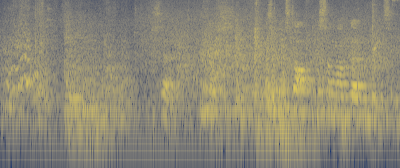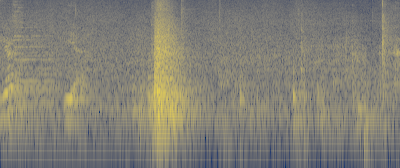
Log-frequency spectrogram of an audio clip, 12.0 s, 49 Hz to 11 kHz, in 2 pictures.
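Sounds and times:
zip being pulled open: 0:00.1 - 0:00.8.

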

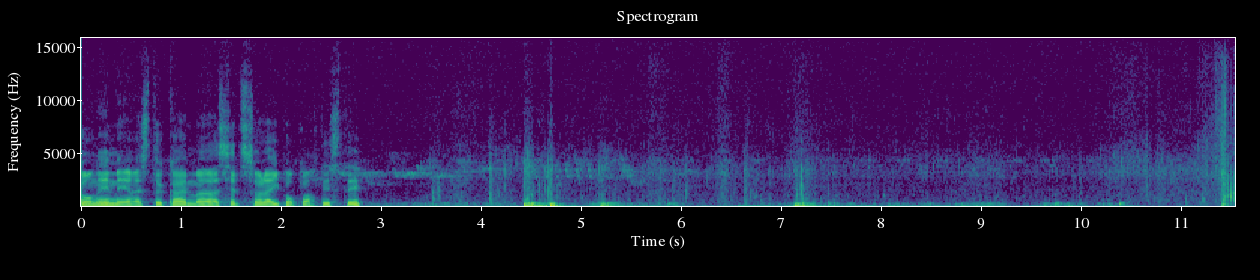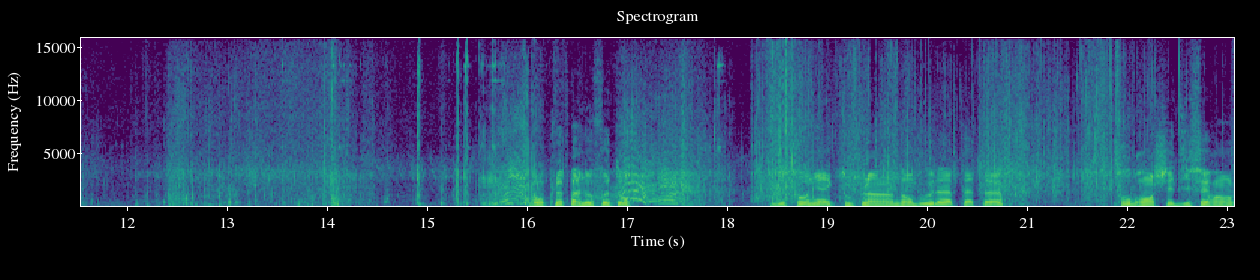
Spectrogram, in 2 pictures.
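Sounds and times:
footsteps on grass: 0:03.4 - 0:07.6, 0:10.2 - 0:14.8, 0:16.9 - 0:22.8
fabric rustling: 0:16.8 - 0:22.2.

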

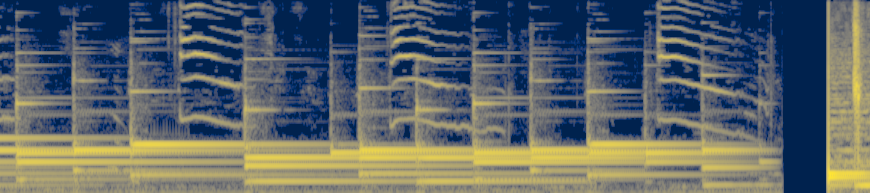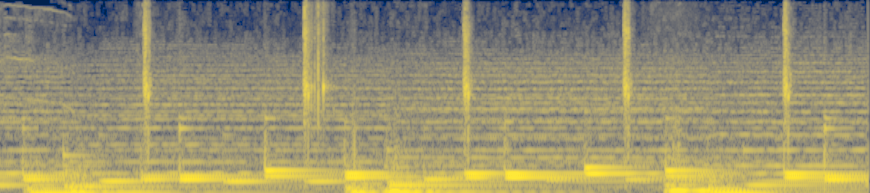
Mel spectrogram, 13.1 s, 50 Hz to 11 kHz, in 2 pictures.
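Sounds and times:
kitten mewing: 0:01.3 - 0:02.0, 0:03.0 - 0:03.6, 0:05.0 - 0:05.7, 0:06.5 - 0:06.9
background music of struck notes: 0:06.2 - 0:13.0.

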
